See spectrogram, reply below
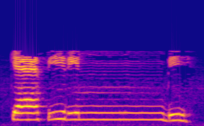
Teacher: hold the meme، the little baby meme، it's called إقلاب، two counts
